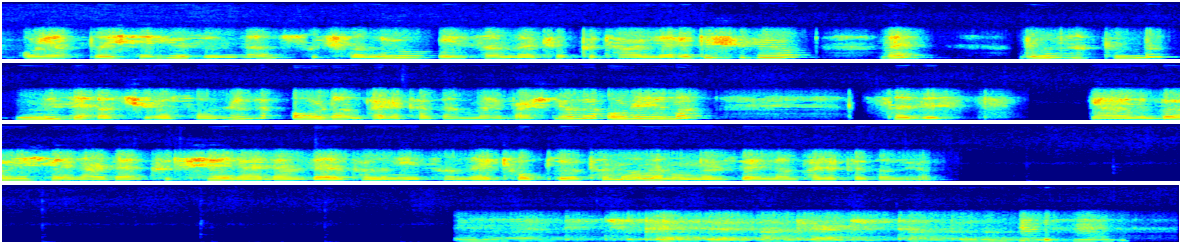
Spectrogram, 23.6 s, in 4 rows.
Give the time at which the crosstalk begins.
none

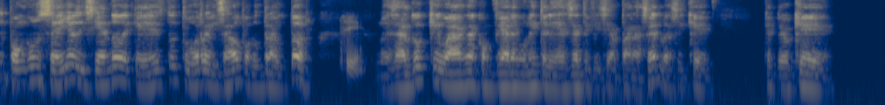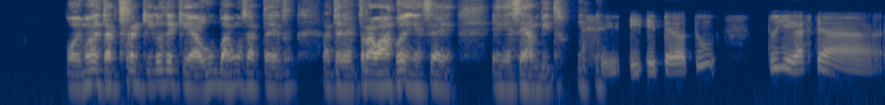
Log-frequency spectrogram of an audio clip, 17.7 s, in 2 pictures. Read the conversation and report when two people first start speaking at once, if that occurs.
none

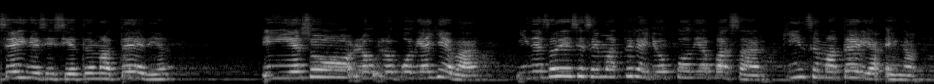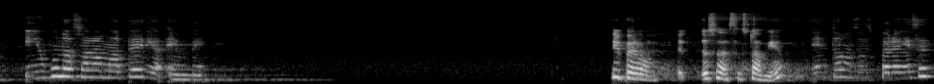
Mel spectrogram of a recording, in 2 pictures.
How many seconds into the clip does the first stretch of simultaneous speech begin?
none

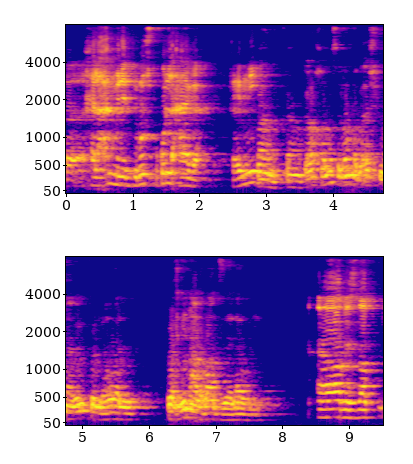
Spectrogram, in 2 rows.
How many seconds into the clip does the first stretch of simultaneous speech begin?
none

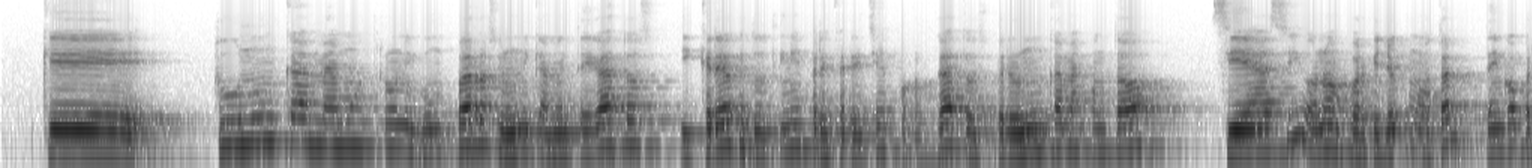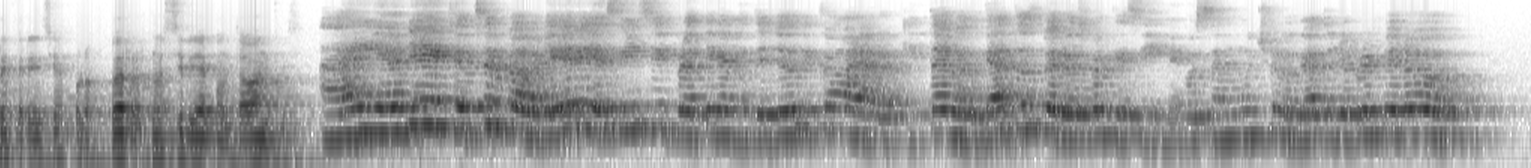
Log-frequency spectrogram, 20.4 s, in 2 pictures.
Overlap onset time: none

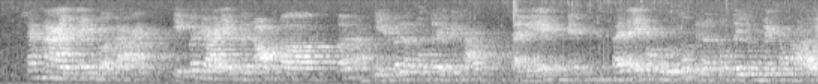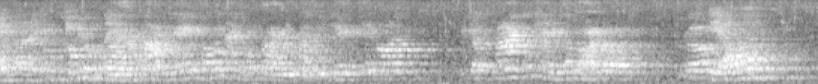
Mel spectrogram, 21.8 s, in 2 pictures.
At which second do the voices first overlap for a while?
11.4 s

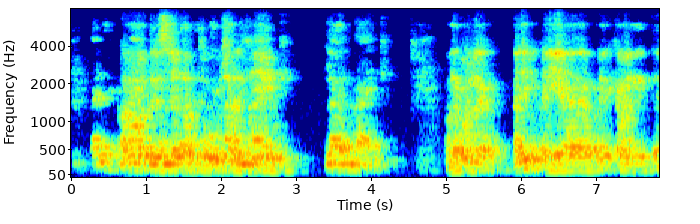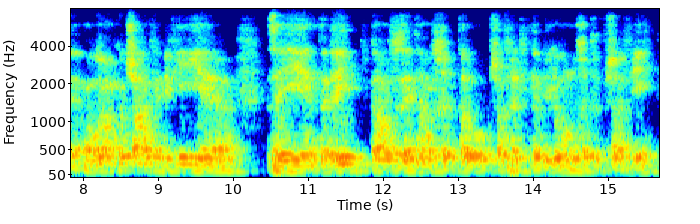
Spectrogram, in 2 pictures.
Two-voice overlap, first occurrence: 0.6 s

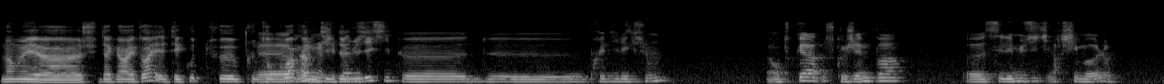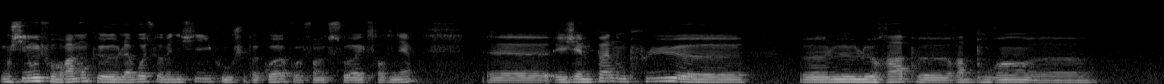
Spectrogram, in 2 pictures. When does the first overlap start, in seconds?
2.5 s

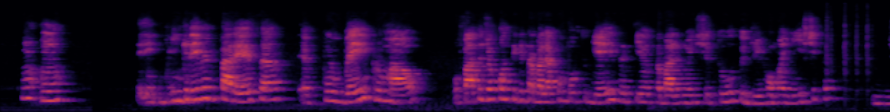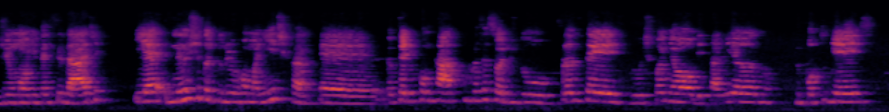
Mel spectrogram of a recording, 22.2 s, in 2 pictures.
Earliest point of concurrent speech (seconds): none

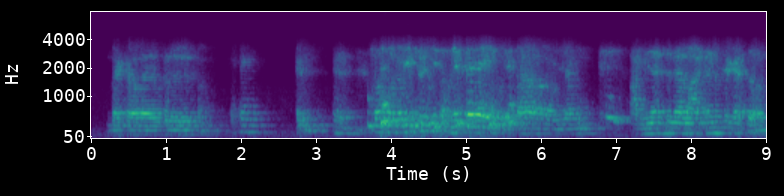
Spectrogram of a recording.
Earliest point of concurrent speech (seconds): 3.7 s

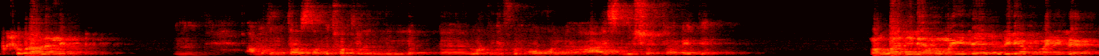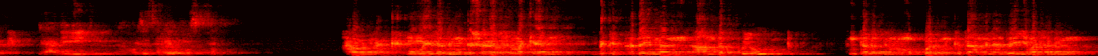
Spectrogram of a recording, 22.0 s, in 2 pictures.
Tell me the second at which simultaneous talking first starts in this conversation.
none

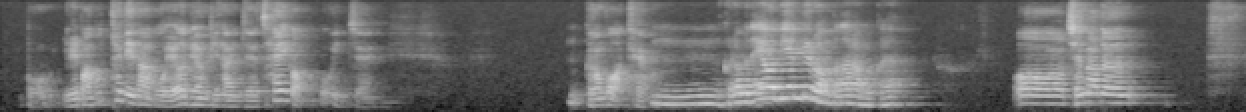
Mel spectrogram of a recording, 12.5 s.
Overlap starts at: none

